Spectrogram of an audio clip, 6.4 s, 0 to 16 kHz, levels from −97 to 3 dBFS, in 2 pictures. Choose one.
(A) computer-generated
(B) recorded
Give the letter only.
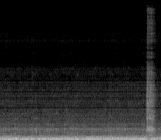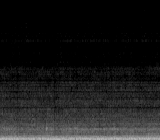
A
